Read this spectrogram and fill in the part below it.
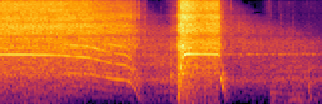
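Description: An air tool whirs loudly with a hiss, then winds down.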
